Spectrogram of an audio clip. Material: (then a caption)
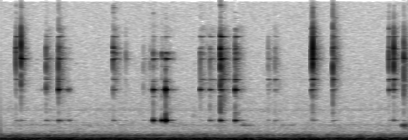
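Ceramic. Long nails tap and scratch the surface of a small, hollow, empty, glossy white textured ceramic or milk-glass pot held in the hand. Quick, light, bright ticks and scrapes sit over a steady low hum throughout, each tap dying away almost at once.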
